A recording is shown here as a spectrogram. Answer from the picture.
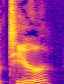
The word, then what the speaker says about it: Tyr: Tier, Tuesday is named after Tyr, TYR.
